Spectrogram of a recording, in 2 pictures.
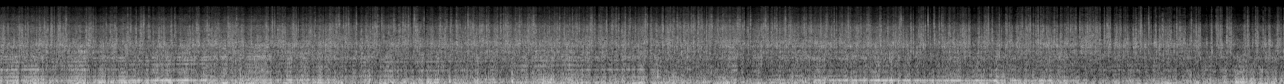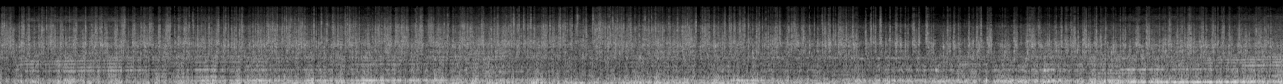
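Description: Car engine under load at speed, with heavy wind rushing past the open cockpit. The engine note climbs steadily as the car accelerates, then drops back when it lifts or shifts, several times.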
